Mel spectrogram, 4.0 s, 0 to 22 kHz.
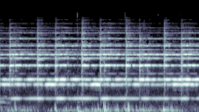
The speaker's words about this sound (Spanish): Pues la ermita de San Marcos vuelve a contar con una de sus campanas. Ya sabes que el 26 de abril del año pasado, un día después de la celebración de San Marcos, la ermita amaneció sin campanas.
